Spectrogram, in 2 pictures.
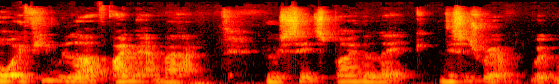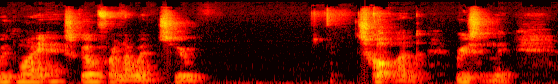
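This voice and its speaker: A man talks at a medium pitch in a somewhat breathy voice. He leaves long, frequent pauses. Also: ordinary pitch variation. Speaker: vlogger. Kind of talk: casual monologue. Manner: halting, with repetitions and fillers; rushed.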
